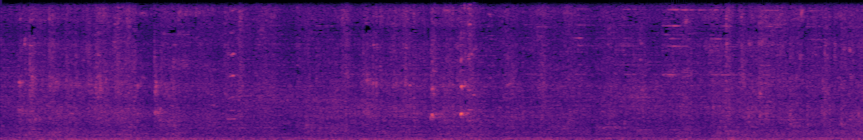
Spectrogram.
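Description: Freight train of container-carrying wagons rolling past: a steady low rumble of steel wheels on the rails, with faint intermittent clicks.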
